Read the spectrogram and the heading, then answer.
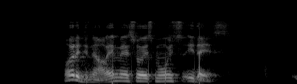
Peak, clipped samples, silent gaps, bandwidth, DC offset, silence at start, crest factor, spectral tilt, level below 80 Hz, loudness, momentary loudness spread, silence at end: -18 dBFS; under 0.1%; none; 8 kHz; under 0.1%; 0.65 s; 20 dB; -4 dB/octave; -72 dBFS; -37 LUFS; 8 LU; 0.7 s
